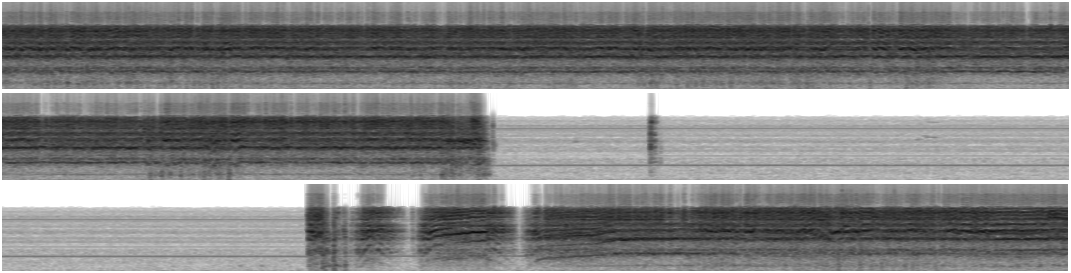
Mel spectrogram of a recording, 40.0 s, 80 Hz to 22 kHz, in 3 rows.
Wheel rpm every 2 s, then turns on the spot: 230, 230, 230, 240, 230, 240, 240, 240, 220, 220, 20, 0, 0, 0, 0, 40, 110, 220, 220, 220.
none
